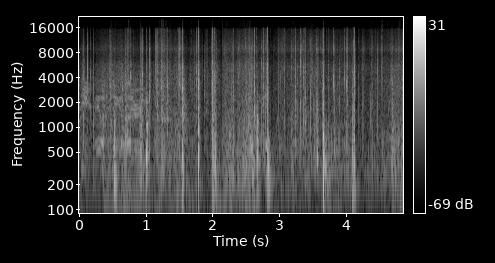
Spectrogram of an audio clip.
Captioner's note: hail pattering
